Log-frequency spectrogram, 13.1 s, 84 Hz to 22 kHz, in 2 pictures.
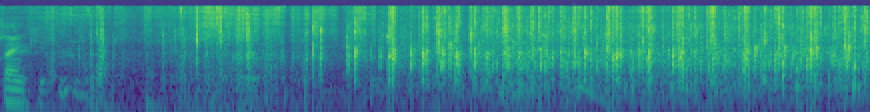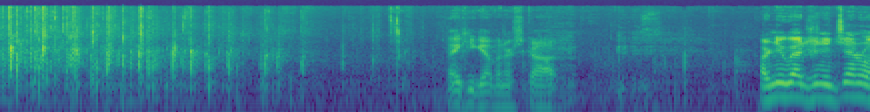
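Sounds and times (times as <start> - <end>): audience applauding: 2.3 - 9.2.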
